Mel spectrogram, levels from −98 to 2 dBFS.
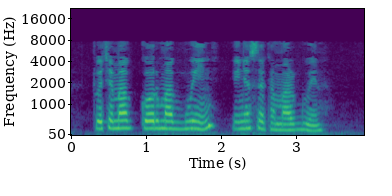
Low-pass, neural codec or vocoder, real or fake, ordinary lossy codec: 19.8 kHz; none; real; AAC, 24 kbps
